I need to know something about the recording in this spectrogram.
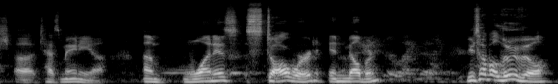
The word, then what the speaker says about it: Melbourne: Because you don't say the last part of Melbourne. Louisville. Melbourne, the last part. Melbourne? It's not Melbourne. Melbourne. It's Melbourne. Melbourne. It's actually like BIN.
